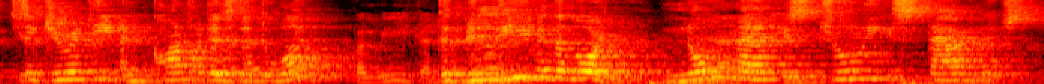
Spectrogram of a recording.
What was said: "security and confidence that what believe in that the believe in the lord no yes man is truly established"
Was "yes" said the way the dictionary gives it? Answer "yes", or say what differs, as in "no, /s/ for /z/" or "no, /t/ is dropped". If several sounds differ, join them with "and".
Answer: no, /s/ is dropped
